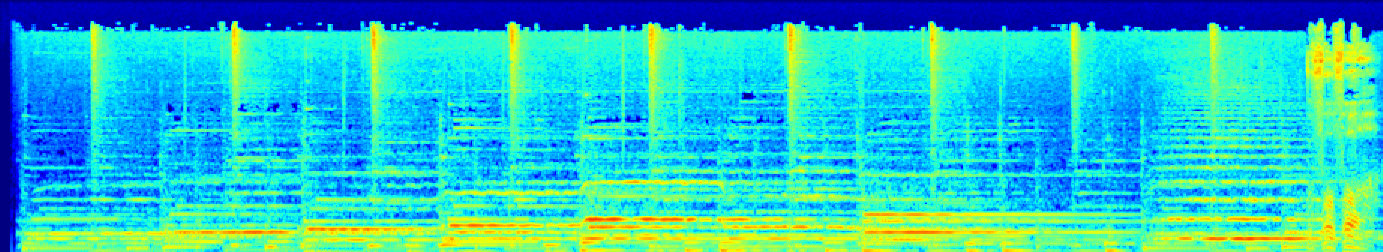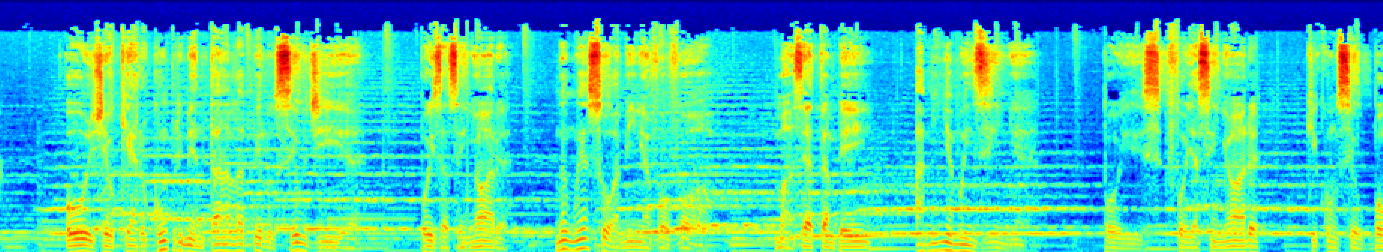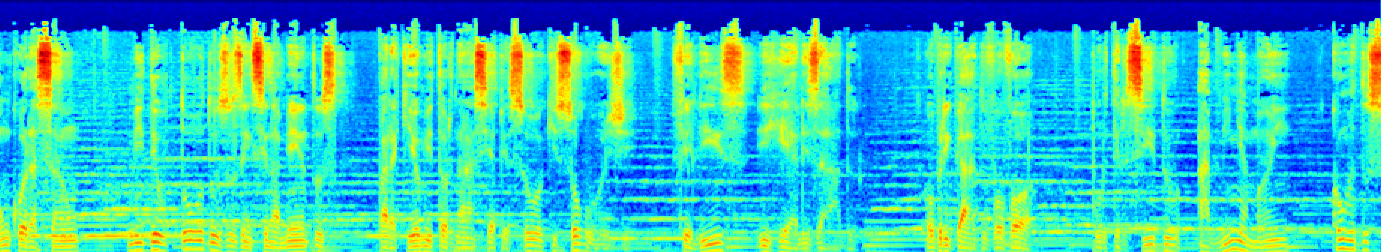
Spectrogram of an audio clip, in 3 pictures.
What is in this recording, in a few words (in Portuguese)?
Dia das Maes pra Avo, M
